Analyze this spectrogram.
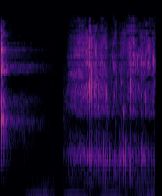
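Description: Glasses of room-temperature whiskey clink together in a toast: a bright ringing chime fades, then a short, dense burst of clattering glassware and handling noise follows, with no voices.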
